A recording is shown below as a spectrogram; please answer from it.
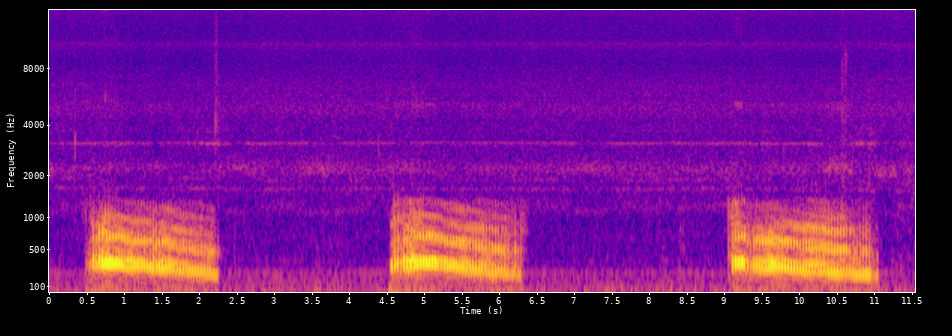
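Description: A guinea pig gives three drawn-out, slightly falling squealing calls, spaced a few seconds apart.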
